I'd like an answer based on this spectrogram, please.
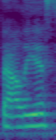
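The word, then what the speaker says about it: Balios: I swear to God if it's pronounced balos I'm going to freaking jump off the same Cliff test ited I finally looked it up apparently it's pronounced balas and zanthus even though it's like with an O time to follow rule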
